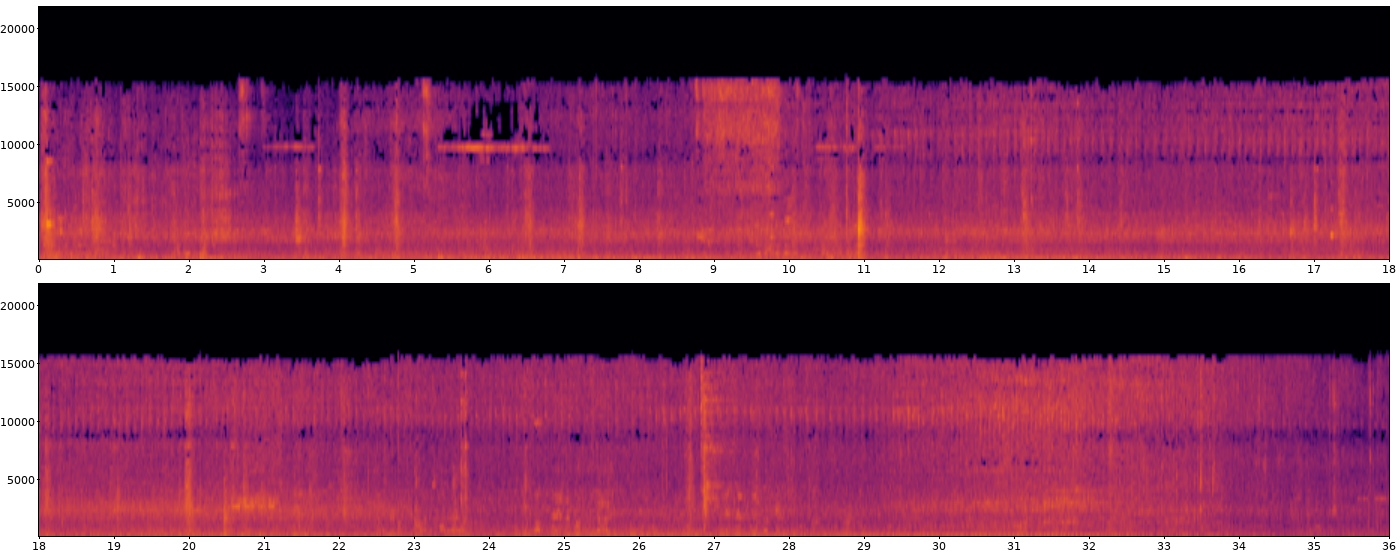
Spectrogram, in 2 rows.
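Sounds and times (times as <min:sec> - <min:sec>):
wheel clacks over rail joints: 0:00.0 - 0:08.8, 0:09.6 - 0:35.8
train rolling rumble: 0:00.0 - 0:36.0.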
